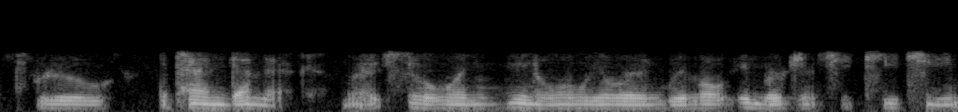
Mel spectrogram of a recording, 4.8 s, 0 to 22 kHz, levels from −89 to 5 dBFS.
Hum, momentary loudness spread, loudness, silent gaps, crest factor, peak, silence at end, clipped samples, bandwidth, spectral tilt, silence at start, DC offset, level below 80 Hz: none; 12 LU; -32 LUFS; none; 18 dB; -12 dBFS; 0 s; under 0.1%; 4 kHz; -6.5 dB/octave; 0.1 s; under 0.1%; -56 dBFS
